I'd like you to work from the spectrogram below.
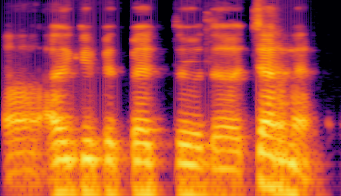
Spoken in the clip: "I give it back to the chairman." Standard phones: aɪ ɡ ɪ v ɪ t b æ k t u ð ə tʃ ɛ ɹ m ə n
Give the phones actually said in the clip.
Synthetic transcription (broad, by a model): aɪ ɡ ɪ p ɪ t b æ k t u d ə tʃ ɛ ɹ m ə n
